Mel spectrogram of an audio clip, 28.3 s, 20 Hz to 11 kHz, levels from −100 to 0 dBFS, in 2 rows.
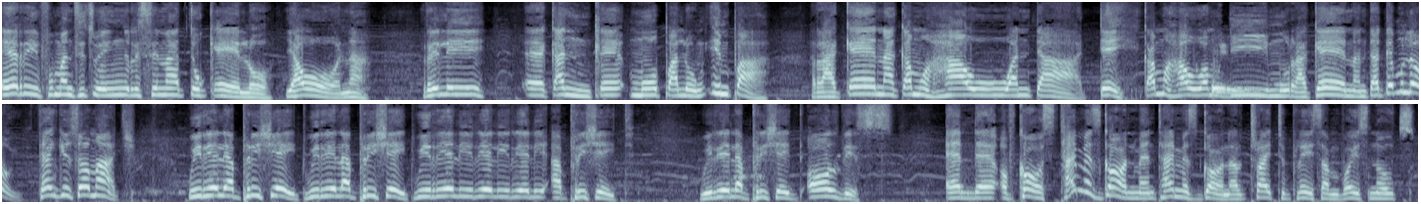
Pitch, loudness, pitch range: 205 Hz, -19 LUFS, 175-225 Hz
